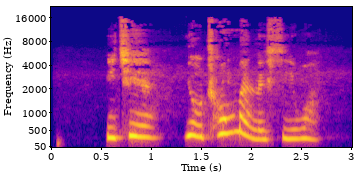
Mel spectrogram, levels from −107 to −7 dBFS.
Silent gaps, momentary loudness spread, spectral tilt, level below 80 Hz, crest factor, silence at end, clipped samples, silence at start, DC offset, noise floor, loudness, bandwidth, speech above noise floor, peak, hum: none; 11 LU; -1.5 dB/octave; -72 dBFS; 16 dB; 0.35 s; under 0.1%; 0.55 s; under 0.1%; -52 dBFS; -17 LUFS; 16.5 kHz; 36 dB; -2 dBFS; none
